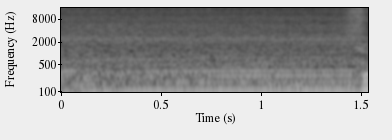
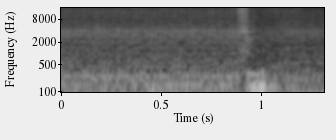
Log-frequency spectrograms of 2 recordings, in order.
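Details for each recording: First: Daihatsu Terios / Toyota Rush with hesitation and low power, no check-engine light but stored fault code, after ECU reset by pulling the EFI fuse about 5 seconds: steady idle, clean throttle blip with no stumble; normal throttle response. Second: Daihatsu Terios/Toyota Rush petrol engine after replacing the ignition coil, no load: throttle blip stumbles and hesitates before picking up; hesitation persists, so the coil is not the cause; no check-engine light, but codes found on scan.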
